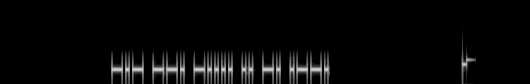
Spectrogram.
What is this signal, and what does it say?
Morse code, heard as a keyed tone, about 34 wpm, 700 Hz. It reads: KG6INP
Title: USA Call Signs 35wpm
